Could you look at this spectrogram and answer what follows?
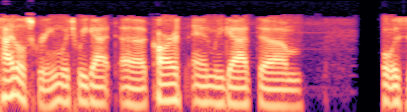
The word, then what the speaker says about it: Qarth: I mean, I know I'm throwing Matt's tomatoes all over this episode, but when she's speaking to the scout in Dothraki, she pronounces it correctly. She calls it Qarth.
